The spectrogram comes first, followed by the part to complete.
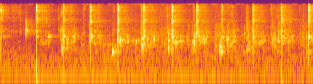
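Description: Eggs being beaten in a bowl, the utensil clicking lightly against the bowl in a quick, steady rhythm of about six or seven strokes a second.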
